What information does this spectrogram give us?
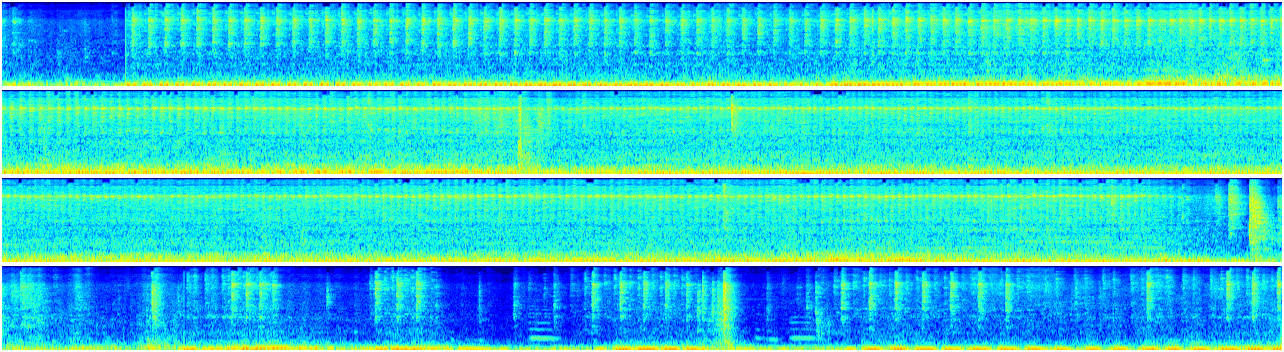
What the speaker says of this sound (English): You know what? I think I can hear a spark plug arcing.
